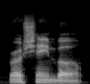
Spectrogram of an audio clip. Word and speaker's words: roshambo: I mean uh Roshan roshambo is our it's our it's how we pronounce it here on the AI show roshambo okay well I've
